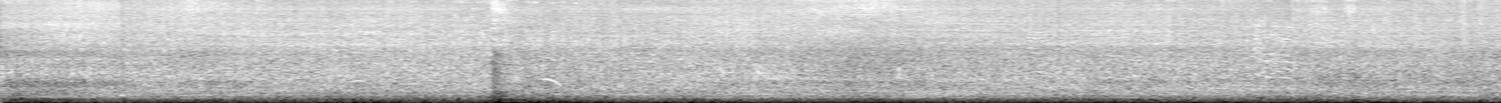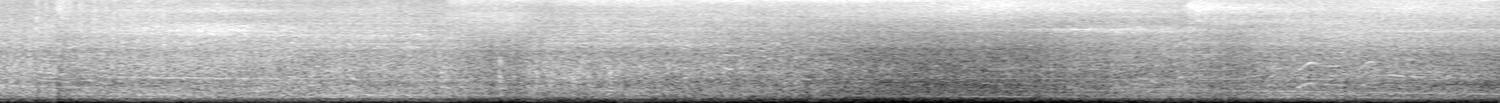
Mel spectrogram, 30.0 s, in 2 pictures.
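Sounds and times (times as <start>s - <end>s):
train wheels on rails: 0.0s - 30.0s
high hiss: 5.8s - 11.0s, 19.3s - 30.0s.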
